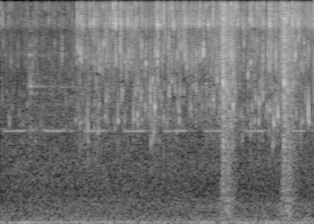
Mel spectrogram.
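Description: Water runs from a tap into a basin.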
